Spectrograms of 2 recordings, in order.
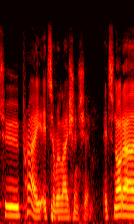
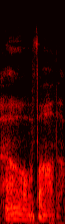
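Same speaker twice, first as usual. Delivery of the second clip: Oh, Father said much softer and slowly; 8 semitones lower, 15 dB quieter, much slower than usual. Retold or imitated. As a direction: linger on it as if for the first time. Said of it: "you want to say it slower".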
